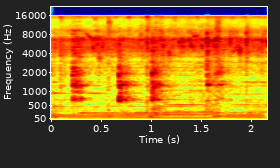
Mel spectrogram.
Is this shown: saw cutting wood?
no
